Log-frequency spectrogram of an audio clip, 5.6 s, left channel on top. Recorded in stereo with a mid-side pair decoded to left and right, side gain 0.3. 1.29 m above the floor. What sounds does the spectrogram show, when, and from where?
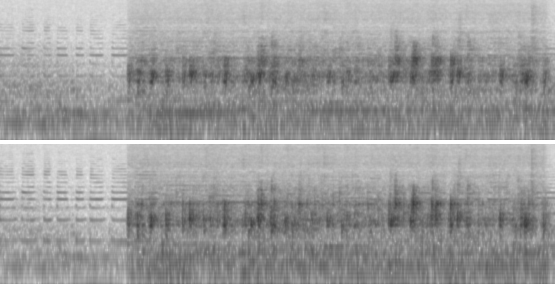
1.3 s boiling: 65° right, 1.1 m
